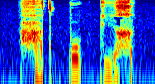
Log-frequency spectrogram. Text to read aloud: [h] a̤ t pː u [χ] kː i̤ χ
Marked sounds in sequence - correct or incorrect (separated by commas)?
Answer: correct, incorrect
